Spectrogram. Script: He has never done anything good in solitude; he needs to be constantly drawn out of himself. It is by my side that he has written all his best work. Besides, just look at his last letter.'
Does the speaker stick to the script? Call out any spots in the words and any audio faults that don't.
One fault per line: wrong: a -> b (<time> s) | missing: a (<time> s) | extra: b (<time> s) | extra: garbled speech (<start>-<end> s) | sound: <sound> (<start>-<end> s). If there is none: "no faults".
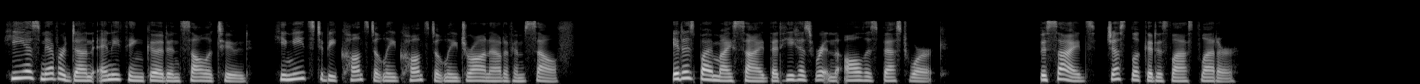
extra: constantly (4.0 s)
